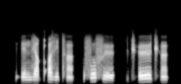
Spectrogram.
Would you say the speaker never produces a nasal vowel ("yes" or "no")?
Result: no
